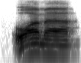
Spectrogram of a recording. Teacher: اس پر صرف مد اصلی کی جائے گی، وما، بس زیادہ لمبا نہیں کریں گے اس کو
